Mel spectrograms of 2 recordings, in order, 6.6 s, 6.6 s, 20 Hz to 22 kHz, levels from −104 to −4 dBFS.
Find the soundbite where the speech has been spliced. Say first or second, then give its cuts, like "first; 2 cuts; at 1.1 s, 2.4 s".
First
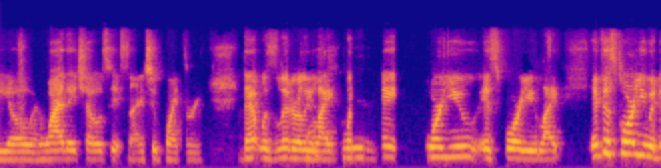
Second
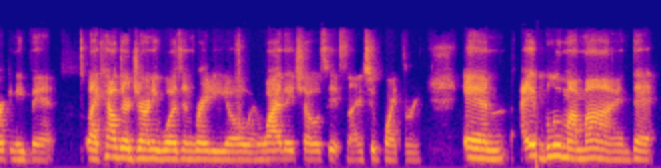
first; 1 cut; at 2.4 s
